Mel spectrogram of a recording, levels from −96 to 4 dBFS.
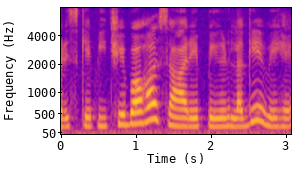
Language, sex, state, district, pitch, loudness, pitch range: Hindi, female, Jharkhand, Ranchi, 200 Hz, -15 LUFS, 195-250 Hz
